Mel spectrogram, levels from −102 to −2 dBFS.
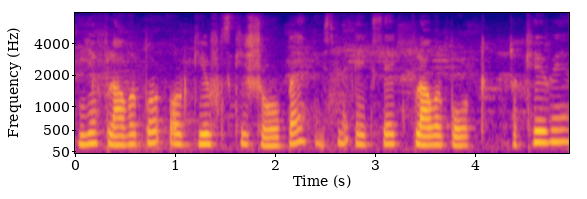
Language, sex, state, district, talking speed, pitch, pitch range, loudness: Hindi, female, Odisha, Malkangiri, 195 wpm, 210 Hz, 195-225 Hz, -21 LUFS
